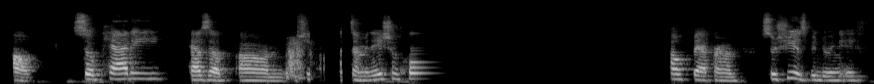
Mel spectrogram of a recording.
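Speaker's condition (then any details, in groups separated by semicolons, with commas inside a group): No condition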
